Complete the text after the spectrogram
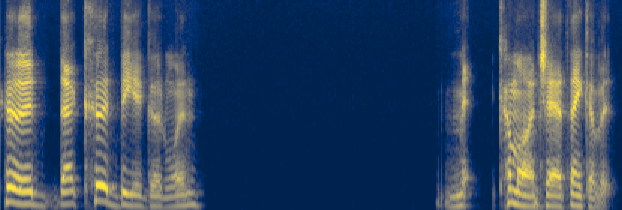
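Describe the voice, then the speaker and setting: A man co-hosting a podcast in casual, joking chat, halting as he thinks his way through aloud. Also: a little high, gravelly. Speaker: podcast co-host.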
